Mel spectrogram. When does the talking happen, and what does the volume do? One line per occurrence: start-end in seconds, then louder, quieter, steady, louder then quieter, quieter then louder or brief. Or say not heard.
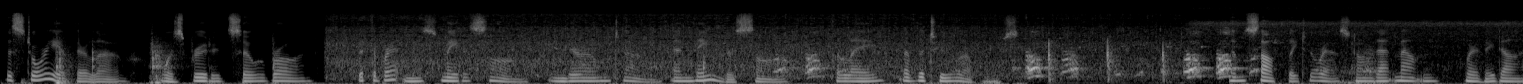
0.1-10.3 steady
12.2-15.1 brief.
